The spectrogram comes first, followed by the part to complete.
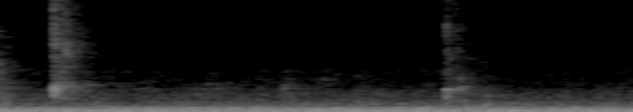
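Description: Two soft clicks about a second and a half apart while snow crab is eaten and dipped in melted butter, over a steady low hum.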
